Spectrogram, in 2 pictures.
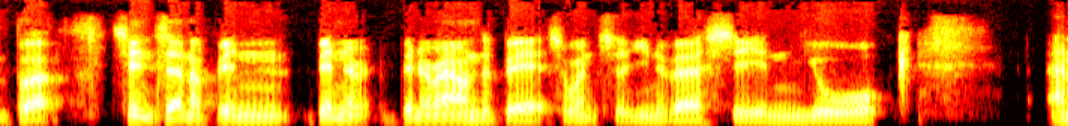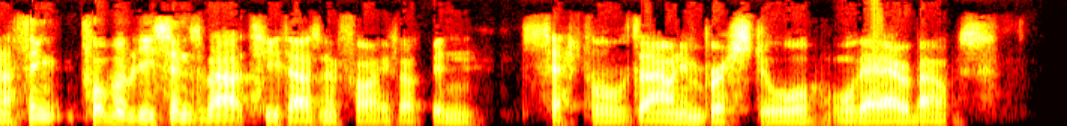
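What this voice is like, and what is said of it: West Country English accent. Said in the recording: “the giveaway from the accent ... you definitely got a Western, well, I say Western rather than West Country accent”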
